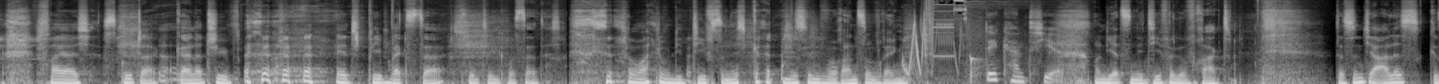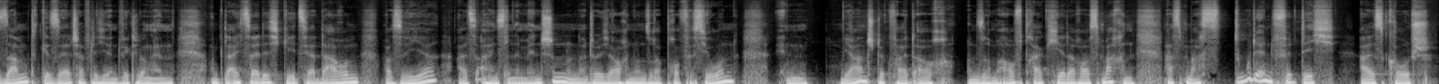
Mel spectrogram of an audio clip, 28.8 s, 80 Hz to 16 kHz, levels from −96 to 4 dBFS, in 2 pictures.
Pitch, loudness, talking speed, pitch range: 115 Hz, -19 LUFS, 140 wpm, 105-130 Hz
